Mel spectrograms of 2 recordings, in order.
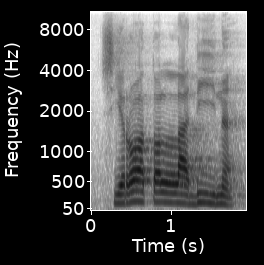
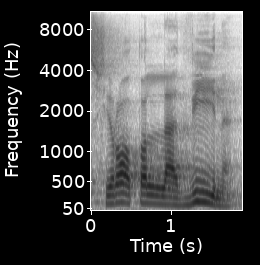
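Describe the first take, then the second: First: The last word has a plain d sound. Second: The last word has a th-like sound. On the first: The speaker calls it wrong. "apa biasanya kelirunya?" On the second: The speaker calls it right. "Harusnya siratal ladzina. Ujung lidahnya ditempel ke gigi atas"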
